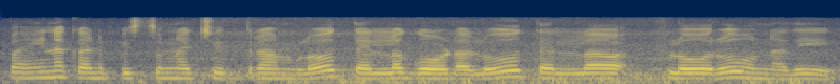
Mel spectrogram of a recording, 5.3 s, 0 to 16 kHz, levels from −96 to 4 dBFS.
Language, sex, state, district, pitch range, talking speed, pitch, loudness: Telugu, female, Telangana, Mahabubabad, 180-195 Hz, 90 wpm, 185 Hz, -15 LUFS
